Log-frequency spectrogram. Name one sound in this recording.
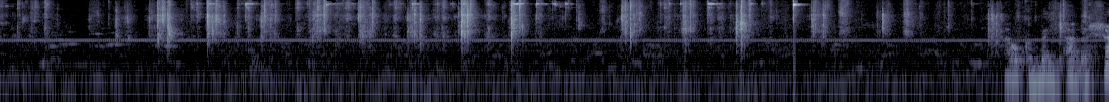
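A spice grinder clicks and crunches in quick bursts.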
